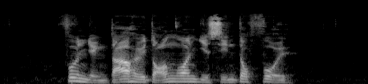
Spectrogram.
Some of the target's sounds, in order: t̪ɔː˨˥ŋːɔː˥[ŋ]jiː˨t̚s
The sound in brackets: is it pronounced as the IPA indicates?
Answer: no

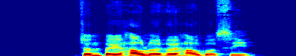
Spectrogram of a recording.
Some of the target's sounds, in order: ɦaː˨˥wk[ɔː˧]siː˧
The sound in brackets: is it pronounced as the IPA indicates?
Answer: yes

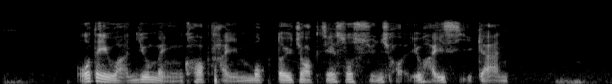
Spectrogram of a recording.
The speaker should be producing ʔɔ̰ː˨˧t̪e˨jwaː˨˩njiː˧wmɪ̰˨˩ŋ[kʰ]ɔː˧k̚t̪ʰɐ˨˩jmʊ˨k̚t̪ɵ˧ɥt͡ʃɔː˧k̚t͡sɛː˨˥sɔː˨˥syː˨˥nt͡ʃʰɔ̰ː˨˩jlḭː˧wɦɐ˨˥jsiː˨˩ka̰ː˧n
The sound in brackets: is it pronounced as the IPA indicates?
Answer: yes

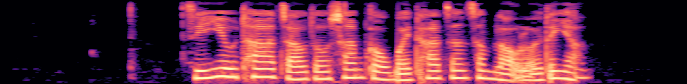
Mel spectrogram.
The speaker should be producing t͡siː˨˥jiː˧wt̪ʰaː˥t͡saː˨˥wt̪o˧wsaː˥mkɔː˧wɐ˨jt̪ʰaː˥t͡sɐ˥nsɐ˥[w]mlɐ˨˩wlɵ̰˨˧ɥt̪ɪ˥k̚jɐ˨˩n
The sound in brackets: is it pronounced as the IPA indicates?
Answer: no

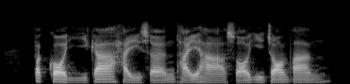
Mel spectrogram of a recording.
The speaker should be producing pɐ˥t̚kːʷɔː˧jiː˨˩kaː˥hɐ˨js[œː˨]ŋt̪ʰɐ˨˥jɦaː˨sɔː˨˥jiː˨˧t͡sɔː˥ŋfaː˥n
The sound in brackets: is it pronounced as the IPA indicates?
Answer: no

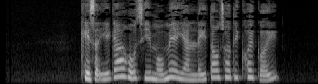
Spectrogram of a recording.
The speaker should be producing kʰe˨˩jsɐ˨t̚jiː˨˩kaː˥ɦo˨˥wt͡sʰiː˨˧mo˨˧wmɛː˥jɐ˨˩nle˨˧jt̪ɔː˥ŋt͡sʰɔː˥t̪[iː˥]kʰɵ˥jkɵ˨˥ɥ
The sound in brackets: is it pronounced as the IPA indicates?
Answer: yes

